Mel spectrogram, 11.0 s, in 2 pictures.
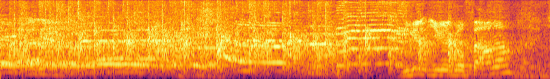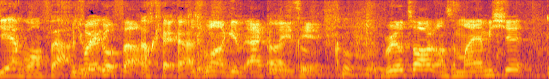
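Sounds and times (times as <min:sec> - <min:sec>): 
audience cheering and applauding: 0:00.0 - 0:04.8
speech: 0:04.0 - 0:10.9.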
